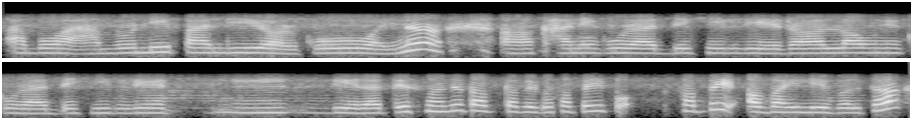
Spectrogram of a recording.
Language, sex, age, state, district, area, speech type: Nepali, female, 30-45, West Bengal, Kalimpong, rural, conversation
